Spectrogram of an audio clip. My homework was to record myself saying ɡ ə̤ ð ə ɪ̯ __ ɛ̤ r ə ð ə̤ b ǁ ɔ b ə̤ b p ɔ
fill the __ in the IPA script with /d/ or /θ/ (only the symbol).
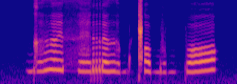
θ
